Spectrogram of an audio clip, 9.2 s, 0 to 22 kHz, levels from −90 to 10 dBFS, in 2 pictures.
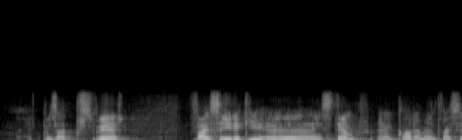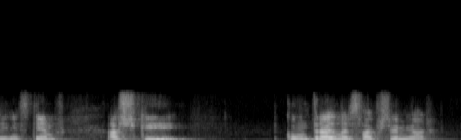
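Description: From start to finish the speech passes through the AMR wideband (HD Voice) codec at its lowest mode, which fits 6.6 kbit/s, leaving it rough and raspy. A spectrogram shows nothing above 7.5 kHz, and the band above 6.4 kHz is smeared noise instead of harmonic structure.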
